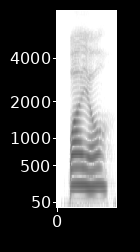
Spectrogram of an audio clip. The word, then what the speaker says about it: 와요: 가요, Next, in the case of 오다, and, 아요, the two vowels 오, and 아, are combined and pronounced as one single vowel 와, for a shorter and smoother pronunciation.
